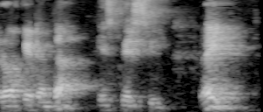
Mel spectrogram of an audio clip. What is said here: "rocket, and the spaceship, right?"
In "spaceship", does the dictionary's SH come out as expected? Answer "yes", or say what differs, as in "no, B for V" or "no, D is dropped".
no, SH is dropped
